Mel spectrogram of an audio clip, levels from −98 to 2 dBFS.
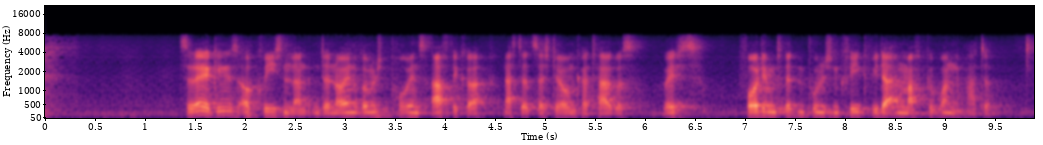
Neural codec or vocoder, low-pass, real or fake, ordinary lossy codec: codec, 16 kHz, 0.9 kbps, LongCat-Audio-Codec; none; fake; none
